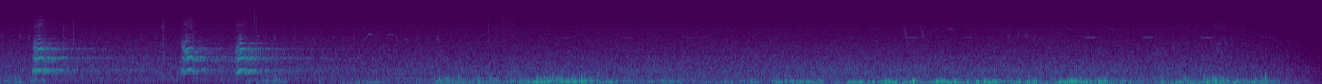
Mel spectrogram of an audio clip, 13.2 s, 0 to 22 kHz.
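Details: Shetland Sheepdogs playing on crusted snow in Joensuu, Finland, on 12 April 2020: three sharp, high barks in the first few seconds, then scuffling and trampling noise through the rest of the recording.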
